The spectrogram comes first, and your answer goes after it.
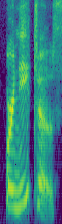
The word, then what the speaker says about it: Hornitos: bottle this is called Hornitos Hornitos hor Hornitos yeah but when you say it like that it sounds like you're saying horos that's what that's why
